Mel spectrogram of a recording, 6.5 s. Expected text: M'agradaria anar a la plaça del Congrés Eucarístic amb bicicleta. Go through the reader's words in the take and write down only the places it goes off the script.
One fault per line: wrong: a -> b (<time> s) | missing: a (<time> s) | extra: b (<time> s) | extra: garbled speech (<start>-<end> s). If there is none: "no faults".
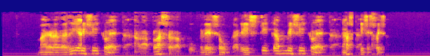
wrong: anar -> bicicleta (1.3 s)
extra: garbled speech (5.1-5.8 s)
